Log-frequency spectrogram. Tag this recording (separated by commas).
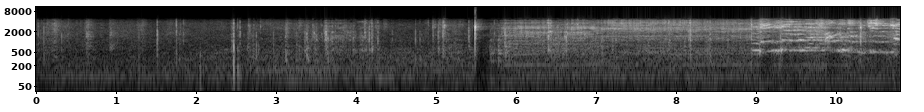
Vehicle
